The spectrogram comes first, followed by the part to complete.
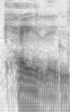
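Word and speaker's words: Caelin: bit a little bit wrong symbol c-y-n-i-b-i-l and kailin c-a-e-l-i-n they those two also became priests and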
